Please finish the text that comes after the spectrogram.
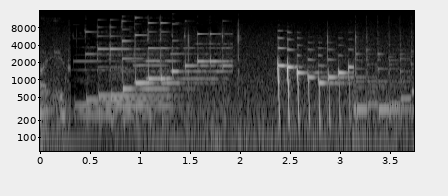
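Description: A phone alarm plays a chiming melodic tone in two runs of quick, bright notes, the second run louder and more clipped, heard up close.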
